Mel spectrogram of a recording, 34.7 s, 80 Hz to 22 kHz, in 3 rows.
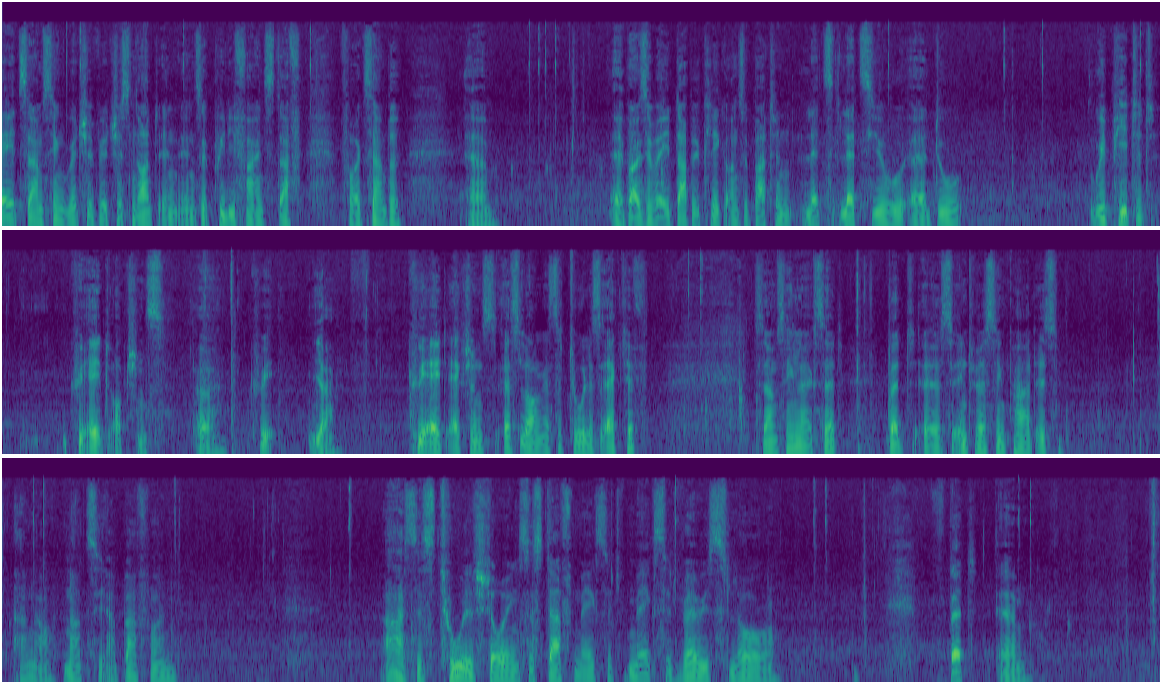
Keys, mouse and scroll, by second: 6.0 click, 10.5 click, 11.9 click, 14.3 ctrl+z, 17.3 Escape, 19.1 click, 20.6 ctrl+a, 24.1 click, 27.1 click, 30.4 right click, 34.0 click.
